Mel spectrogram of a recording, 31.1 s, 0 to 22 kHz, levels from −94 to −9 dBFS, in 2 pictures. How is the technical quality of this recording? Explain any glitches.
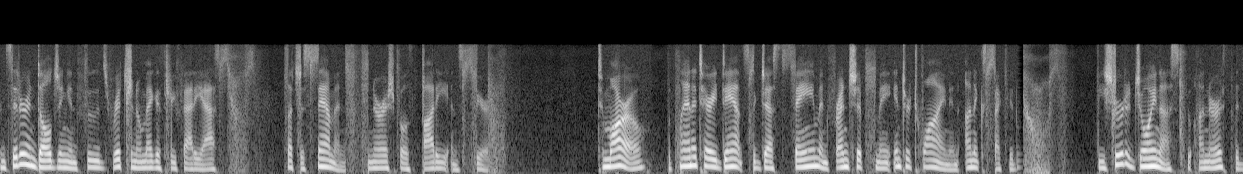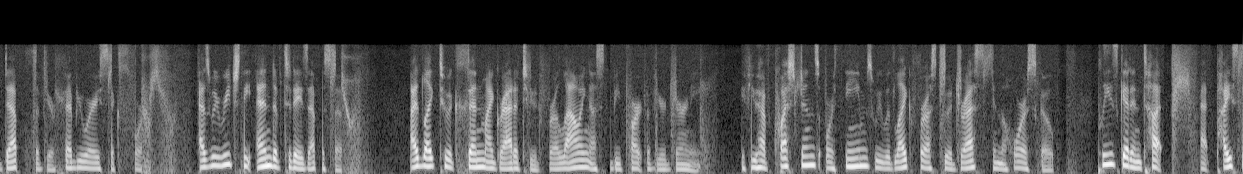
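The recording is choppy for most of its length. The speech keeps dropping out. The audio also stops at about 8 kHz, which fits a G.722 call path at 64 kbps. Faint room noise sits about 38 dB below the speech.

The sound is chopped by the voice detector from 0.14 to 25.55 s, ending just before "or themes we would". It happens again from 27.29 to 31.07 s, starting just after "would like for us". The first stretch loses about 8.5 s of sound, and the second loses about 1.38 s. The likely cause is the sender's voice detector flipping repeatedly between sending and pausing. In the pauses, generated comfort noise stands in for quiet syllables and word edges. You hear clipped speech.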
